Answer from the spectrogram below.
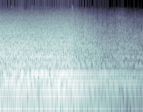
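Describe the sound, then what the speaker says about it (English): A stock car engine roars loudly from the onboard view in a NASCAR racing video game, holding a high, steady drone before easing off slightly. "inside of the onboard view of this vehicle is pretty loud as well"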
